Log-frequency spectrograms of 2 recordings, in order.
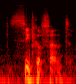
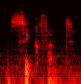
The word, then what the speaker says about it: sycophant: to be ambushing somebody psychophant or sycophant constantly so how do you pronounce it sycophant okay sycophant English is really Superior you're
